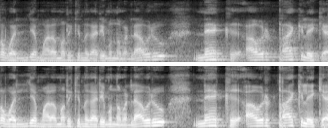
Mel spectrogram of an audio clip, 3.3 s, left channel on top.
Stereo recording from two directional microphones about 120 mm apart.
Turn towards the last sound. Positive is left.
turn(degrees=-35)  # may be behind; listen again after turning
